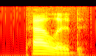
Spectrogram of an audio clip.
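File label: "pallid", English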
